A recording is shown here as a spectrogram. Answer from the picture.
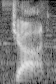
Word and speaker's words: Jod: I introduced myself as, and they all call me Jod. Says. However you would pronounce J-O-D.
